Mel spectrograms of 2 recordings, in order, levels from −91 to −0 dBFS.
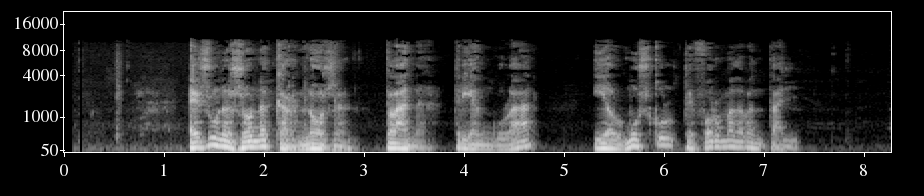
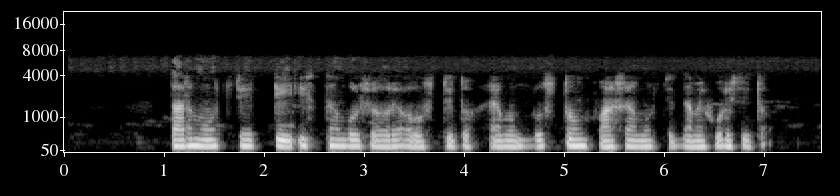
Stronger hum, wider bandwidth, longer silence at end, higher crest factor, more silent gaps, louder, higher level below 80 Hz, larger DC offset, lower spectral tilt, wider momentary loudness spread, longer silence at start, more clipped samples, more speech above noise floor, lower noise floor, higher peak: neither; first, 11 kHz vs 6.6 kHz; first, 0.95 s vs 0.6 s; about the same, 20 dB vs 18 dB; neither; about the same, -20 LUFS vs -20 LUFS; first, -32 dBFS vs -56 dBFS; neither; second, -6 dB/octave vs -8.5 dB/octave; first, 16 LU vs 9 LU; second, 0.5 s vs 1.05 s; neither; about the same, 47 dB vs 45 dB; about the same, -65 dBFS vs -63 dBFS; about the same, -2 dBFS vs -2 dBFS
